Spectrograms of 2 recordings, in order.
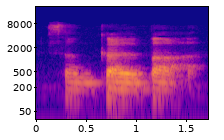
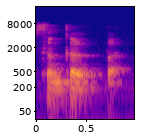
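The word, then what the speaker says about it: Sankalpa: is called some God or if you want some color bar but come culpa is the correct pronunciation it means subtle intention these are most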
